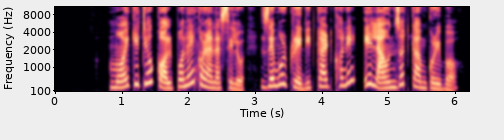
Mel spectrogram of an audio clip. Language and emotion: Assamese, surprised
